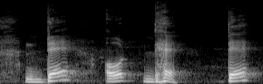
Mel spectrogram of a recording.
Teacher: जैसे हमने डे और डे का उच्चारण किया तो हमारी जो जीभ है वो मूर्धन्य से टकराएगी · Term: उक्षिप्त व्यंजन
